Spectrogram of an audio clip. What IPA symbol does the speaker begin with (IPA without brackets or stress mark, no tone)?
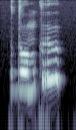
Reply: d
